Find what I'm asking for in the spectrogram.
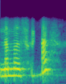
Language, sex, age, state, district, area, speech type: Marathi, female, 60+, Maharashtra, Kolhapur, urban, conversation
